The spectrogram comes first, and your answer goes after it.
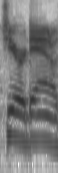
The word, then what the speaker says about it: Giordano: No, I think it's pronounced Giordano.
